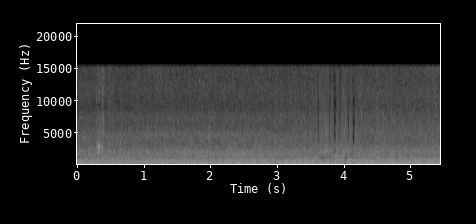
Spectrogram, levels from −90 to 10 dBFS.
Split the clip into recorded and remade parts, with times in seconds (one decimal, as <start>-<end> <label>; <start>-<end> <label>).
0.0-3.6 recorded; 3.6-4.2 remade; 4.2-5.5 recorded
